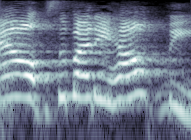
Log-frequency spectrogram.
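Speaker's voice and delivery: play-acted, high, loud screaming cry. Retelling a movie scene of a man locked in a bathroom, imitating his screaming. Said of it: "he he's screaming. He's like".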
